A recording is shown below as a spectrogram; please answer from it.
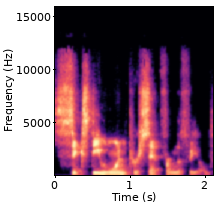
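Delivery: very slow, deliberate, each word spelled out separately. Discussing the NBA finals with another speaker: said very slowly. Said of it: "I'm going to say this slowly".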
